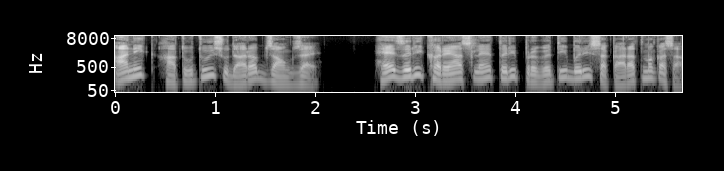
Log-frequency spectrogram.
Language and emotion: Goan Konkani, neutral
